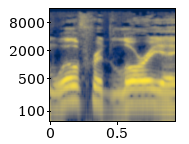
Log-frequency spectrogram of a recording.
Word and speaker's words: Wilfrid Laurier: So researchers from Wilfrid Laurier University, oh yeah, I pronounced that right.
